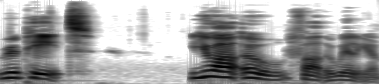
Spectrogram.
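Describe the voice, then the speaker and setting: Putting on a character voice, a woman speaks at a fairly slow pace in a medium pitch with very wide pitch swings. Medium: read story. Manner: curt, terse.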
